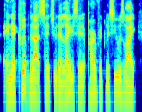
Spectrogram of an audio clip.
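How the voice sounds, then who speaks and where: A man's voice: medium pitch, steady tone, fast talker, darkish tone, dry recording, clean studio sound. A man chatting casually as a podcast host, blunt and questioning, with profane slang. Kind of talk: casual conversational podcast chat.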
